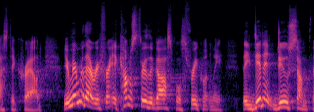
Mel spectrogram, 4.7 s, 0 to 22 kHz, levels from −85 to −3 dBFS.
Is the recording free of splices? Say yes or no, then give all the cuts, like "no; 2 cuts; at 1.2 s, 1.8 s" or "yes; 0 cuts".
yes; 0 cuts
